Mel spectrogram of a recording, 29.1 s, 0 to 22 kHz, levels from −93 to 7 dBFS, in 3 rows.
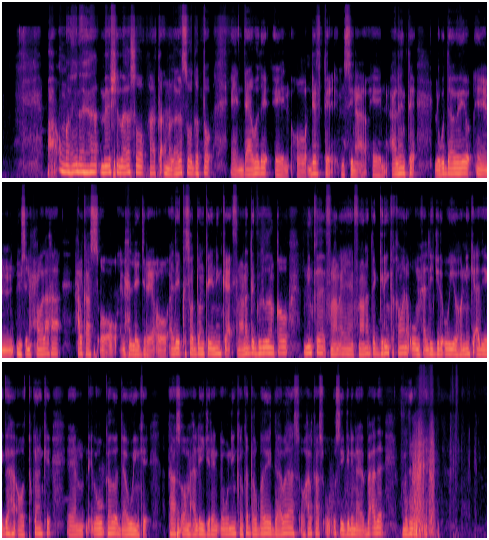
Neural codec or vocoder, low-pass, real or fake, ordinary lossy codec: codec, 44.1 kHz, 7.8 kbps, DAC; 19.8 kHz; fake; Opus, 32 kbps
